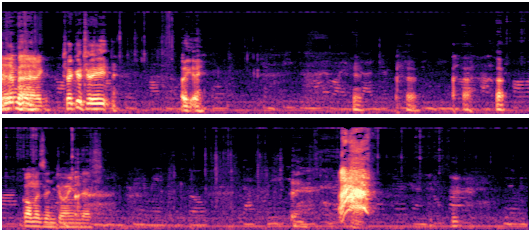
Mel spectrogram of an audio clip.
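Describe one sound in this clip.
A man speaks and laughs close by.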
